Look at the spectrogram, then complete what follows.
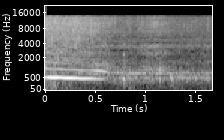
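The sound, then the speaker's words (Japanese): A loud burst of hissing steam as hot water is poured into a sizzling skillet of frying gyoza to steam them, a broad rushing noise that slowly eases, with a brief high whistling tone at the start. “聞こえましたでしょうか今、お湯を入れたところですね。”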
